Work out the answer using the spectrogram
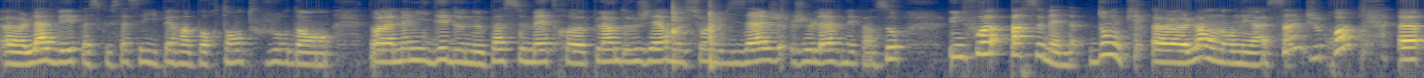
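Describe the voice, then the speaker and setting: A woman's voice: medium pitch, fairly bright tone. Chatty woman vlogging in an echoey room. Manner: chatty, many hesitations and restarts. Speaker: beauty vlogger. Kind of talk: casual product chat to camera.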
